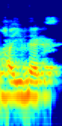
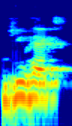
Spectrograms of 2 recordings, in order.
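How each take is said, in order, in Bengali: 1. প্রথম সিলেবলটি 'vai' হিসেবে বলা হয়। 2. প্রথম সিলেবলটি 'vi' হিসেবে বলা হয়। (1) "এইগুলো আসল উচ্চারণ" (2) "আমরা উচ্চারণের সুবিধার্থে মনে রাখছিলাম অন্যভাবে"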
